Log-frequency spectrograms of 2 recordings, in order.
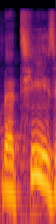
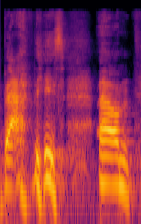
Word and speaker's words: Bathys: deal with the name batis which by the way is pronounced by tease even though it may look like bad these it comes from the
